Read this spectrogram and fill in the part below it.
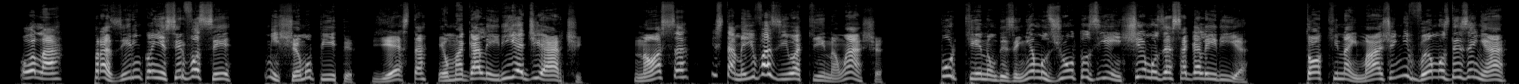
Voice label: Rabbit voice for game

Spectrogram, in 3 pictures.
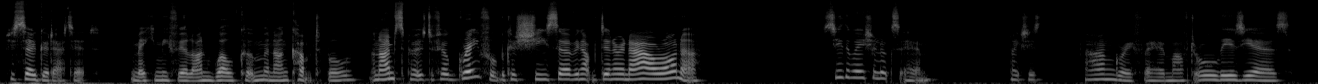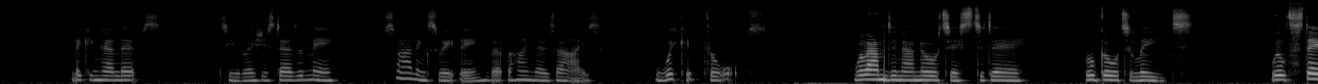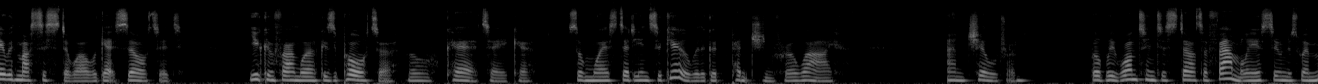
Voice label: drama character

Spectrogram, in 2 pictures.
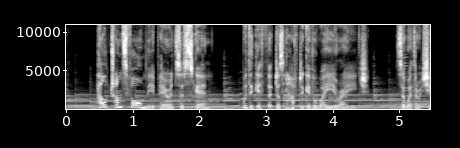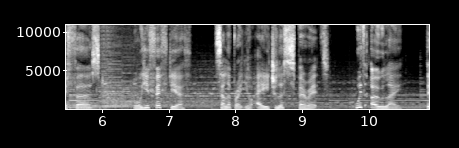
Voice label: COMMERCIAL REEL

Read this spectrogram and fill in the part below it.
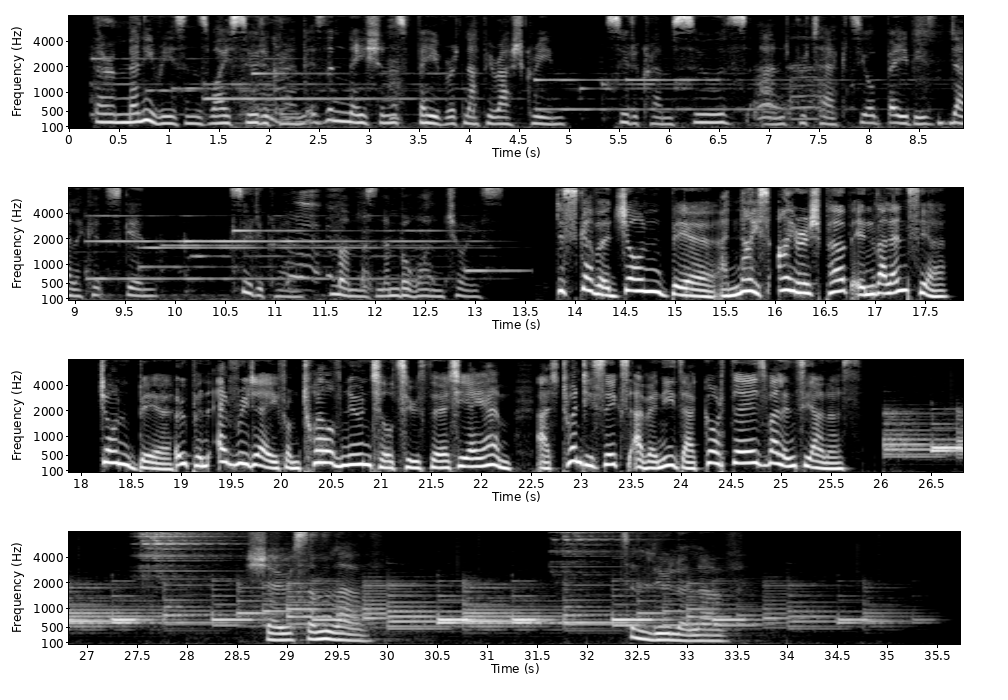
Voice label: TV and radio Commercials

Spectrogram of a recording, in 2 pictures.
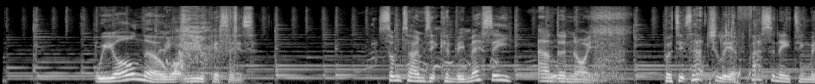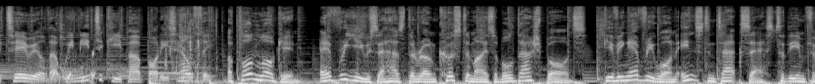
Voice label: Explainer Video Voice Over

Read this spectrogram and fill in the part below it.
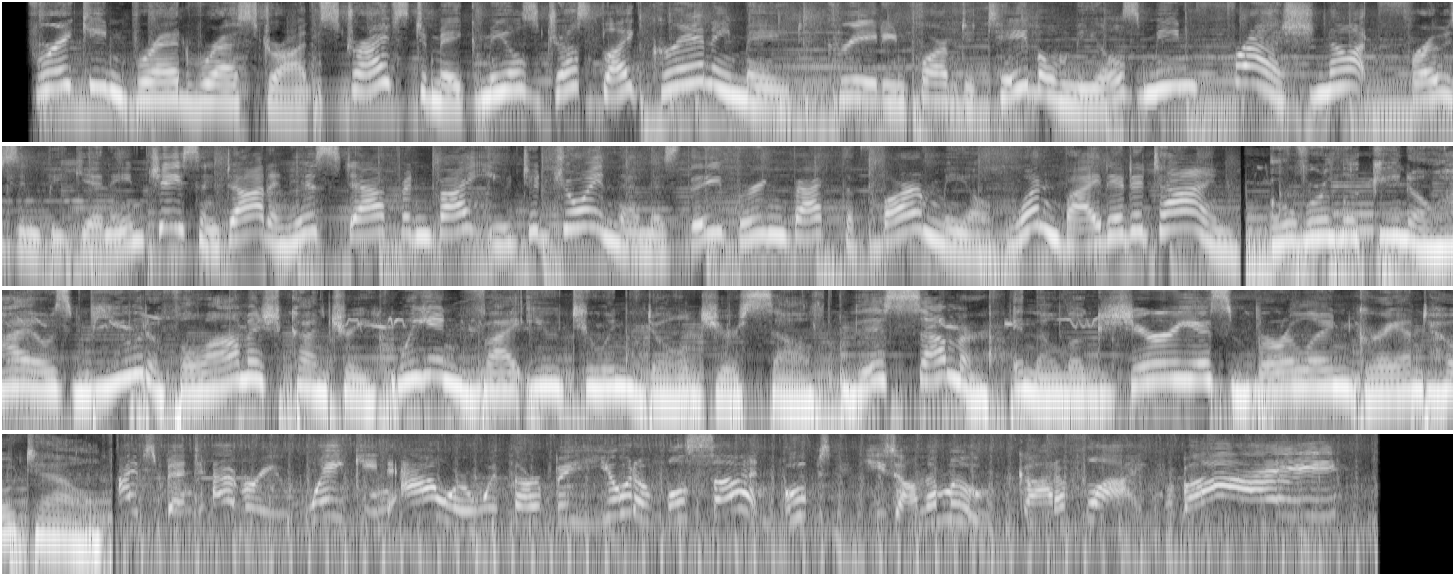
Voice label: Regional Commercial

